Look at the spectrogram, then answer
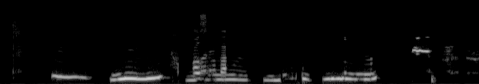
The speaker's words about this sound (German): Was? machst du, Digga? Ich höre mir Meme-Sounds an.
